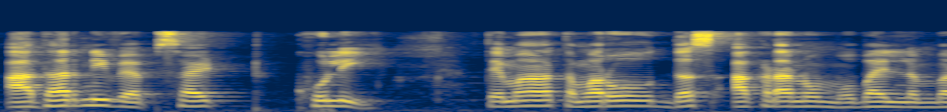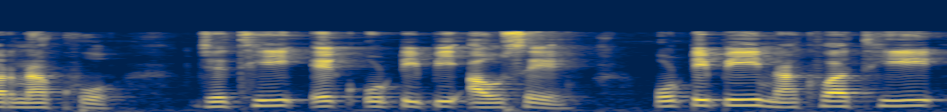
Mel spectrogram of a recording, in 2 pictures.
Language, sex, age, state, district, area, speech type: Gujarati, male, 30-45, Gujarat, Kheda, urban, spontaneous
